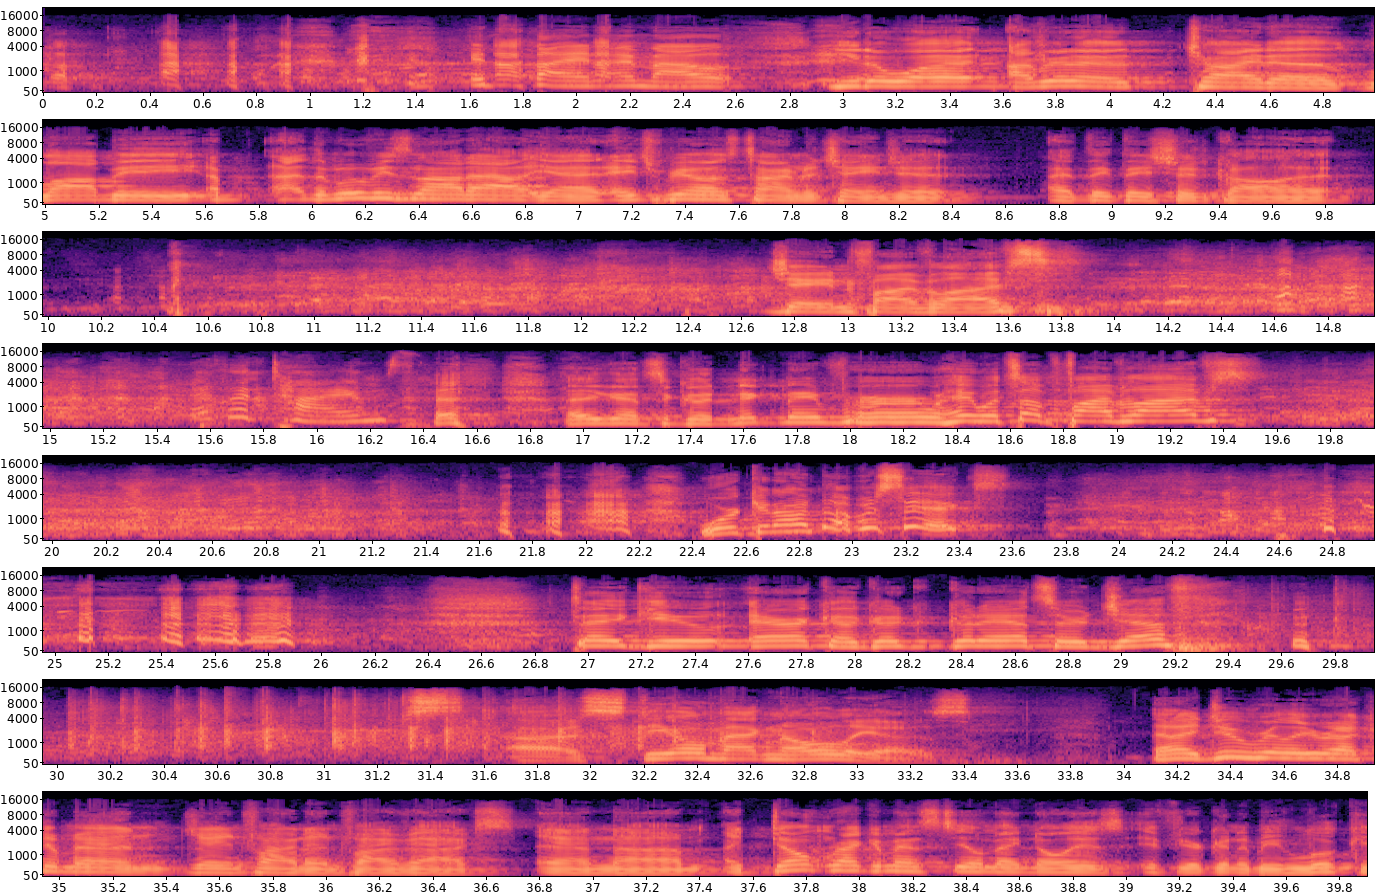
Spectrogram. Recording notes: Live from the Traverse City Film Festival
